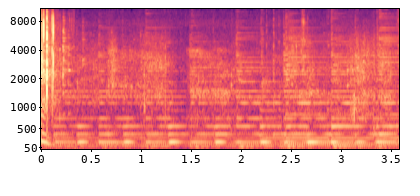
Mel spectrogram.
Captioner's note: bones crack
